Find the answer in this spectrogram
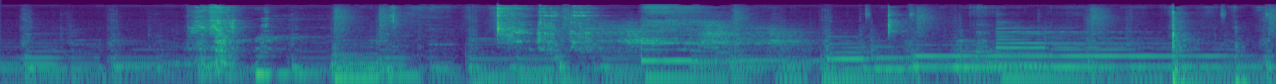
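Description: Background music with sustained notes, over which a metal utensil clinks and scrapes a few times against a metal loaf pan, about a second in and again near the end.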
